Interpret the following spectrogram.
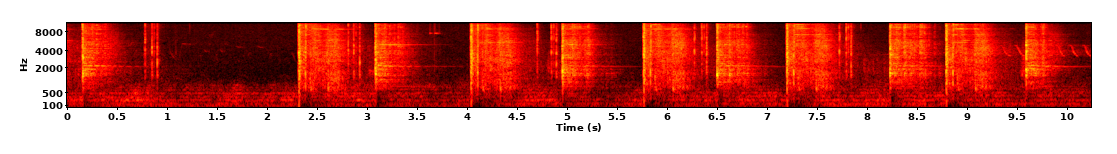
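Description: Ruger Single Six .22 single-action revolver firing .22 Long Rifle rounds: a series of sharp cracks, each with a short ring after it, coming less than a second apart.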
